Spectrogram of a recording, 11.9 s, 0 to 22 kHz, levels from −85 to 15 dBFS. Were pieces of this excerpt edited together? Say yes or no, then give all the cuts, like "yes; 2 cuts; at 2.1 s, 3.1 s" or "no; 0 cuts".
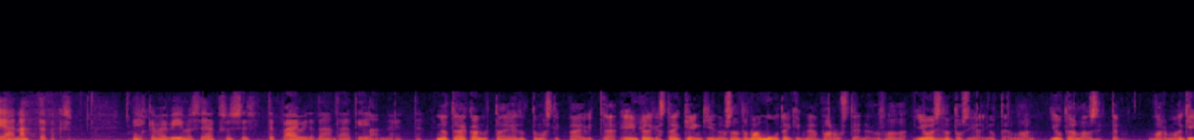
no; 0 cuts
